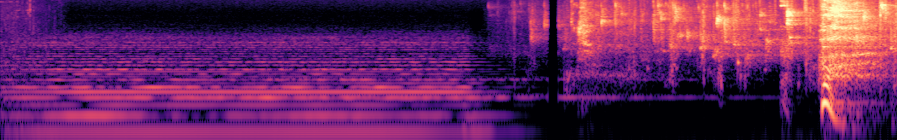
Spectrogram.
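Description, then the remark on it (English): A steady low droning hum gives way to continuous sloshing water with scattered splashes and drips, ending in one louder splash, in a deep tunnel under the river heading towards the Tower of London. “You sure you don't mind the water?”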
